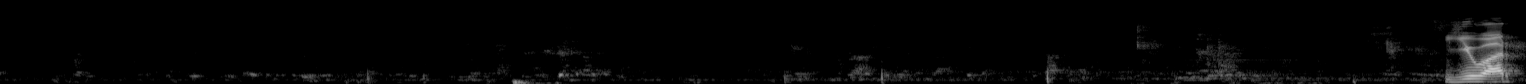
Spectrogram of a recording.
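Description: A small audience murmurs and chuckles.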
